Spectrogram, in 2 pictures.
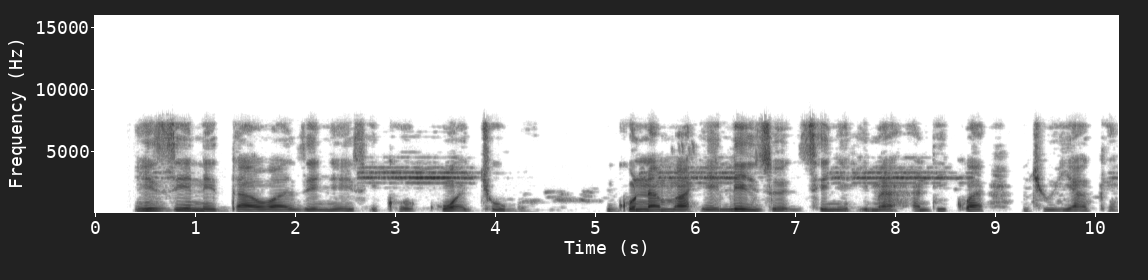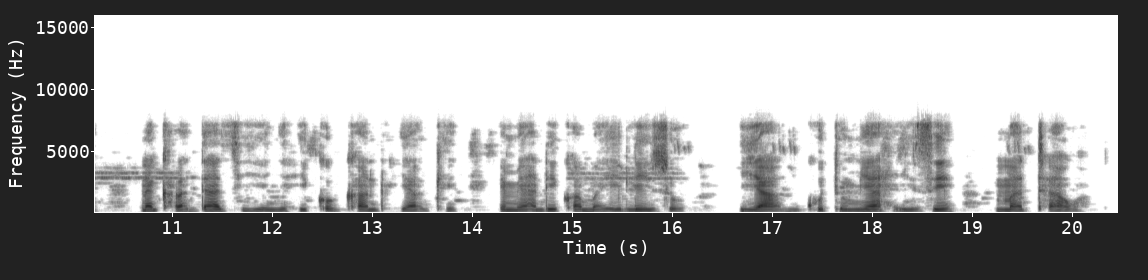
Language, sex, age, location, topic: Swahili, male, 25-35, Nakuru, health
